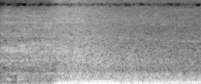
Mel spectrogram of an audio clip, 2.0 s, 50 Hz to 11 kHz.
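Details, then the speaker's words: LS-swapped Chevy K10 on a cold start the next day after its first run: fuel pump primes for about five seconds, then it cranks briefly and fires into a strong, deep rumble, still a little rough cold. Normal cold start. "and it fires up runs pretty good still uh still a little rough when it's cold"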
